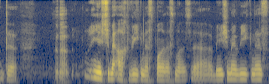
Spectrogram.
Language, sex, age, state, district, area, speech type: Kashmiri, male, 30-45, Jammu and Kashmir, Bandipora, rural, spontaneous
